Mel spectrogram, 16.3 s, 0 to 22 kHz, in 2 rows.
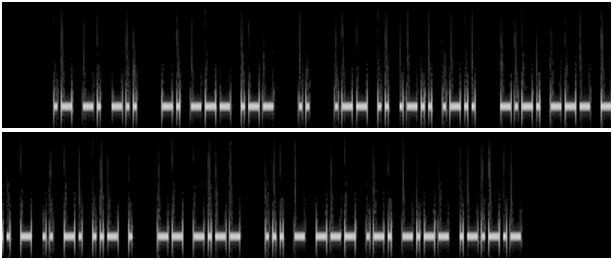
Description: Morse code, heard as a keyed tone, about 25 wpm, 700 Hz. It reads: AND NOW I WILL CONTINUE MY STORY.
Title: Sentences from Top 1000 Words - Review Part 6 - 25wpm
